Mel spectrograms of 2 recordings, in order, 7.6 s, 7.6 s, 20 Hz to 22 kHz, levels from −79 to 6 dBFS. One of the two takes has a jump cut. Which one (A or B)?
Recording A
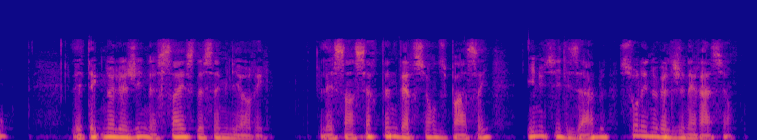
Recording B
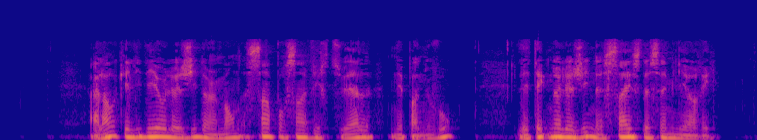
A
